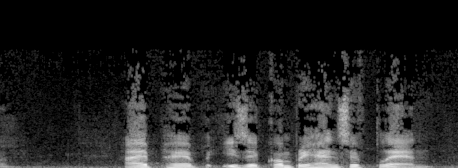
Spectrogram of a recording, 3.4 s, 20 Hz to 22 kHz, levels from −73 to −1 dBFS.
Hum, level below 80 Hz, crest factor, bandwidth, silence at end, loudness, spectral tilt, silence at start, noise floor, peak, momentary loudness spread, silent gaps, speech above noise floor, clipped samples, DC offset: none; -48 dBFS; 16 dB; 16 kHz; 0.2 s; -15 LUFS; -4.5 dB/octave; 0 s; -41 dBFS; 0 dBFS; 4 LU; none; 27 dB; under 0.1%; under 0.1%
